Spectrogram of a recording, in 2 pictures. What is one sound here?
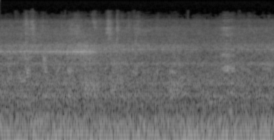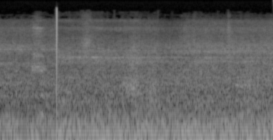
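A high-speed train rumbles steadily, heard from inside the carriage.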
